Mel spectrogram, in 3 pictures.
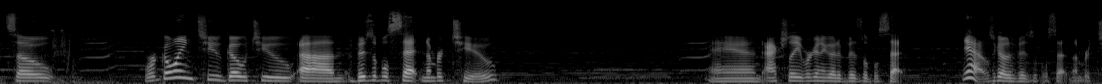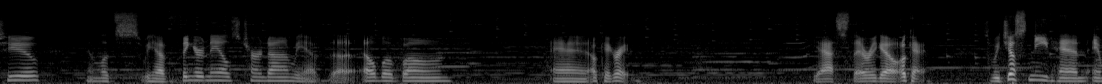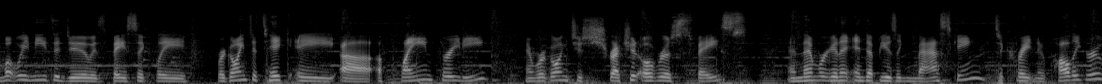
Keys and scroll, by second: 23.3 s.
